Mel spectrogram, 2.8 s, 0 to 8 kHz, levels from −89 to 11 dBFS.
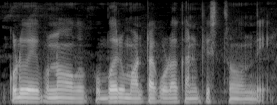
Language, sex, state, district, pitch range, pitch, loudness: Telugu, male, Telangana, Hyderabad, 100-110 Hz, 105 Hz, -19 LUFS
